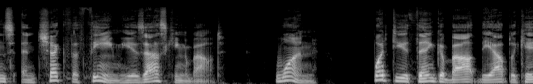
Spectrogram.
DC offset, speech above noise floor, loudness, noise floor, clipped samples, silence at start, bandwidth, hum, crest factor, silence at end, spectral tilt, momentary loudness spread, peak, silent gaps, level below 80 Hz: under 0.1%; 50 dB; -20 LUFS; -71 dBFS; under 0.1%; 0 s; 15.5 kHz; none; 18 dB; 0 s; -4.5 dB/octave; 10 LU; -2 dBFS; none; -48 dBFS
